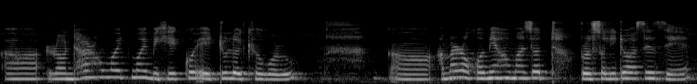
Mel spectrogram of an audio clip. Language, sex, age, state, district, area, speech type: Assamese, female, 18-30, Assam, Tinsukia, urban, spontaneous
